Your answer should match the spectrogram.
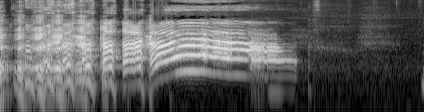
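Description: A person laughing in quick bursts, running into one long drawn-out vocal note that rises, holds and breaks off about three seconds in.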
